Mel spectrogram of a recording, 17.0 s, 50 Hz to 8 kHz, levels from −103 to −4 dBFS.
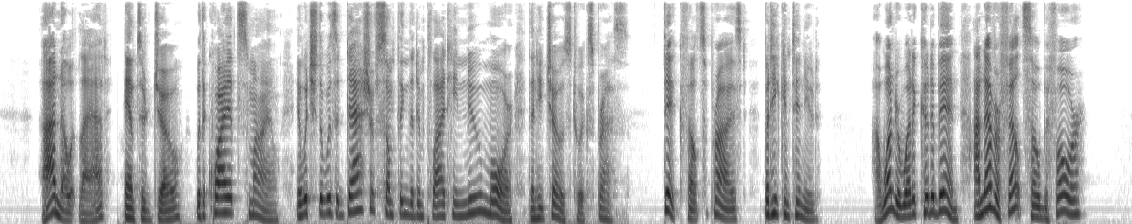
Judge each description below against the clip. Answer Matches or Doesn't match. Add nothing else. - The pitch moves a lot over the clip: Matches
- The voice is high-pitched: Doesn't match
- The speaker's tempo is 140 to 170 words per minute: Matches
